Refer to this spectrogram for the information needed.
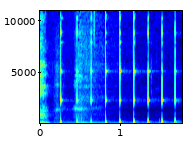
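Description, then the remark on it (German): Nine quick, evenly spaced taps on a German-made glass protective filter for a camera. Each tap is a crisp click with a faint high ringing tone, in a steady rhythm with no talking. “Das ist, da Glas? Glas? Das, ist, das ist einer dieser sogenannten Schutzfilter.”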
